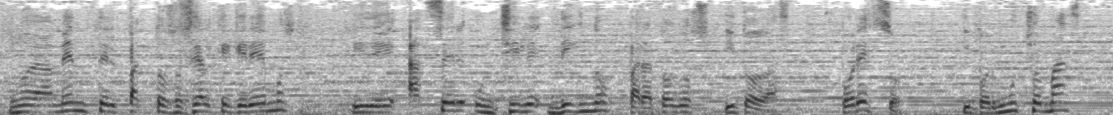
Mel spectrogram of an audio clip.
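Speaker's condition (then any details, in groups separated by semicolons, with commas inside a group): No condition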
